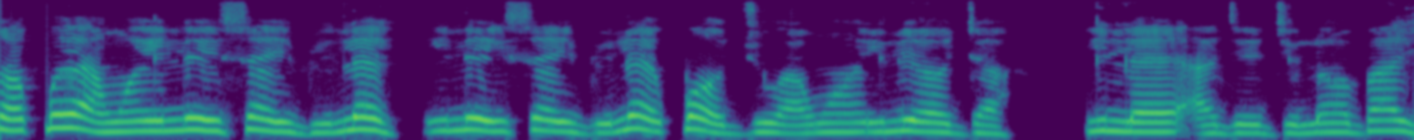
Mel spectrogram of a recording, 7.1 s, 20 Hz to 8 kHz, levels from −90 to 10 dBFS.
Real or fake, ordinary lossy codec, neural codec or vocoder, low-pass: real; none; none; none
